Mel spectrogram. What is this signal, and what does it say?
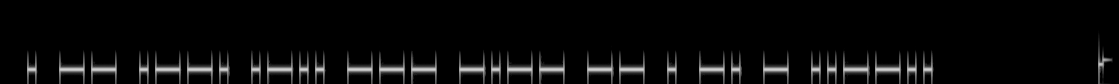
Morse code, heard as a keyed tone, about 15 wpm, 700 Hz. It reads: EMPLOYMENT?
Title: Sentences from Top 1500 Words 15wpm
